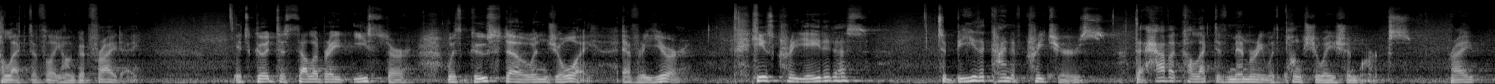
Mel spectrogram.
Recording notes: Trinity Anglican Church Littleton, CO.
